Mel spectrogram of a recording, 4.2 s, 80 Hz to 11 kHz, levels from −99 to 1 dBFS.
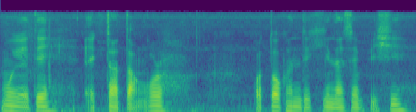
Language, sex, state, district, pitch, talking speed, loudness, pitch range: Nagamese, male, Nagaland, Dimapur, 100 Hz, 130 wpm, -23 LUFS, 95-110 Hz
